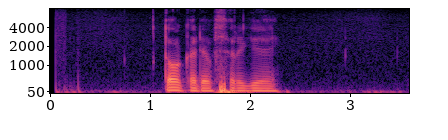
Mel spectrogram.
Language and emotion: Russian, neutral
